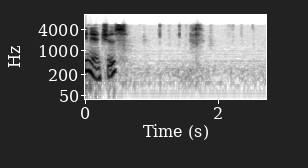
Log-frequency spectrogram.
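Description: Scissors snip through cord.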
